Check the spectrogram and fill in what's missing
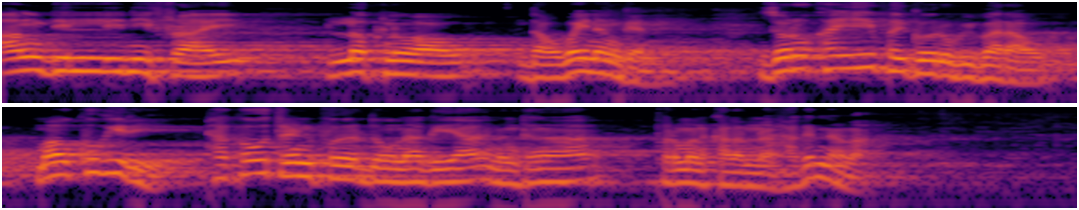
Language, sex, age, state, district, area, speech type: Bodo, male, 30-45, Assam, Kokrajhar, urban, read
